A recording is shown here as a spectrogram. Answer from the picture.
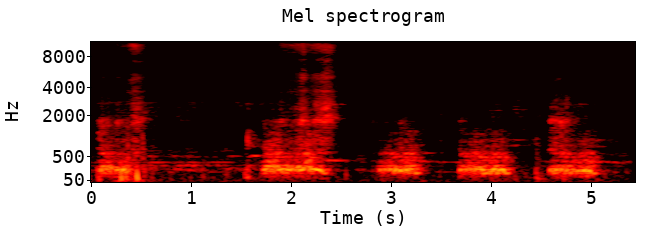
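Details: Boston Terriers Phee and Wally at play in a tug game: five steady, low, rumbling growls, each about half a second long and spaced roughly a second apart, clear over quiet background.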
